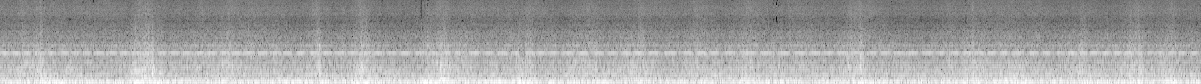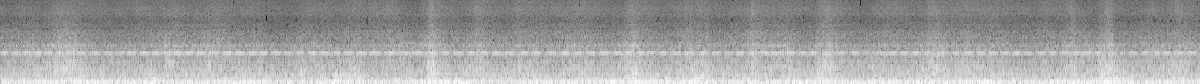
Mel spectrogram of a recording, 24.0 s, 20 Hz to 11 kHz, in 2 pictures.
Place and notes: matiatia warf, Auckland
ferry engine and waves crashing on boat.
New Zealand, 1 October 2010, 00:26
